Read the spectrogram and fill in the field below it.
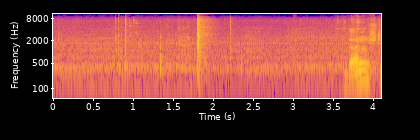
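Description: A plastic lid snaps shut with a click.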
